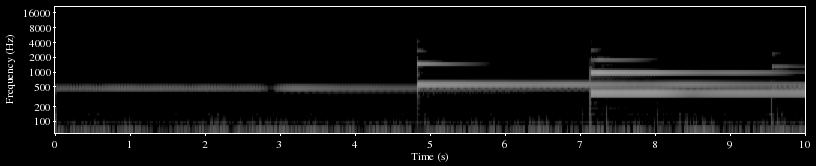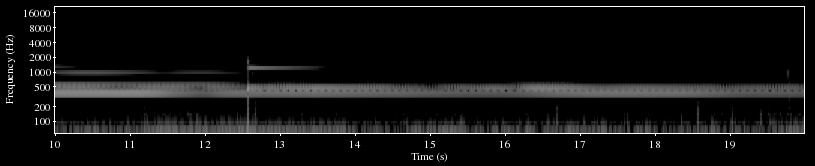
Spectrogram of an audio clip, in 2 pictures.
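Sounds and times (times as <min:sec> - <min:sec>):
crystal singing bowls: 0:04.8 - 0:19.6.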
